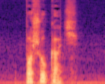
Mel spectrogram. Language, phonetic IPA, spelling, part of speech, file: Polish, [pɔˈʃukat͡ɕ], poszukać, verb, Pl-poszukać.ogg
